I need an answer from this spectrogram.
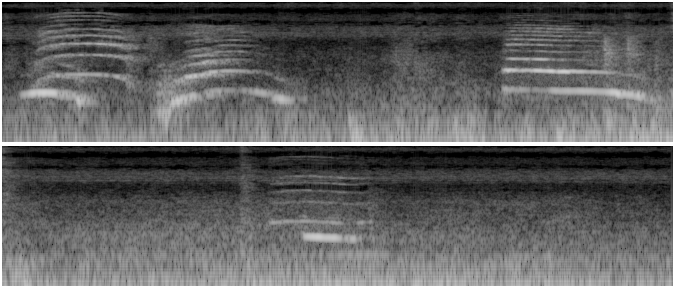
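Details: Stray mother cat calling her kittens gently while the kittens answer with sweet, pleading cries; several quick arched meows in a burst, then a longer falling meow and a short one later, with a low hum behind.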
